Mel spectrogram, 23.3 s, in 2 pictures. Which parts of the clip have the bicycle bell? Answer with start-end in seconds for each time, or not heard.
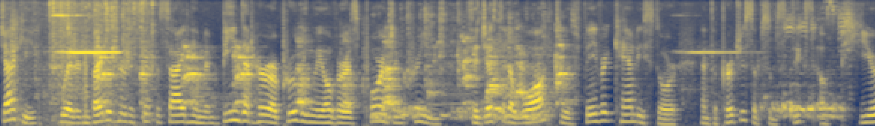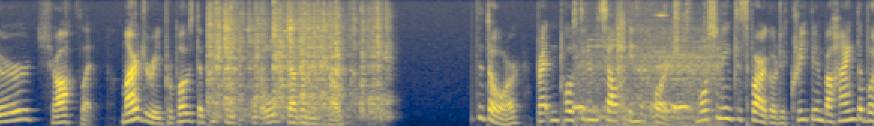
0.1-1.6, 8.3-10.2, 19.9-20.5.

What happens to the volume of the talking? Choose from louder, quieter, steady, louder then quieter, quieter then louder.
steady.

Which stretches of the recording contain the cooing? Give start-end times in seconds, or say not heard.
0.1-2.0, 4.9-7.4, 10.1-11.3, 14.4-16.9, 19.3-21.3.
